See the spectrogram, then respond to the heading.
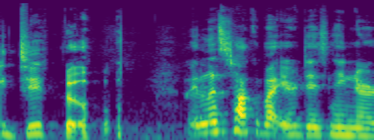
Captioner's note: chuckles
